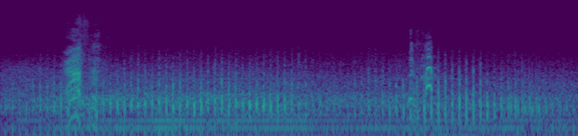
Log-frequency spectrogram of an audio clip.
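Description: A helicopter in the video game Project Zomboid flies overhead, its rapid rotor chop pulsing steadily and loudly throughout, with two brief sharp bursts over the drone.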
